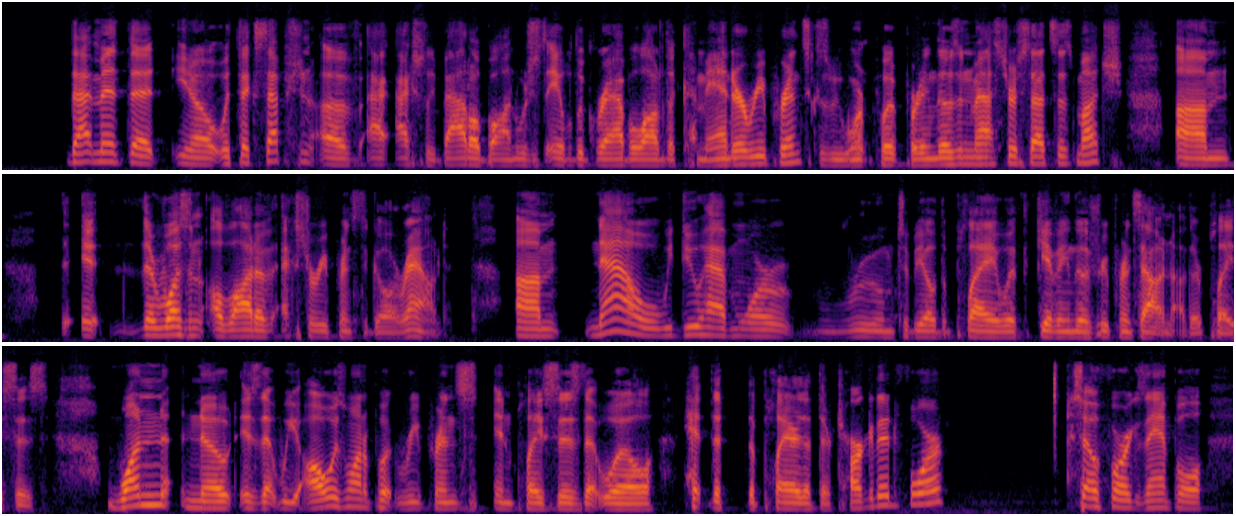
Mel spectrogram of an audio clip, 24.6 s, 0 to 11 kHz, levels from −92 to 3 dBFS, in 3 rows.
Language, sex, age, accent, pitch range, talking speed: English, male, 20-39, American, 115-150 Hz, 220 wpm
